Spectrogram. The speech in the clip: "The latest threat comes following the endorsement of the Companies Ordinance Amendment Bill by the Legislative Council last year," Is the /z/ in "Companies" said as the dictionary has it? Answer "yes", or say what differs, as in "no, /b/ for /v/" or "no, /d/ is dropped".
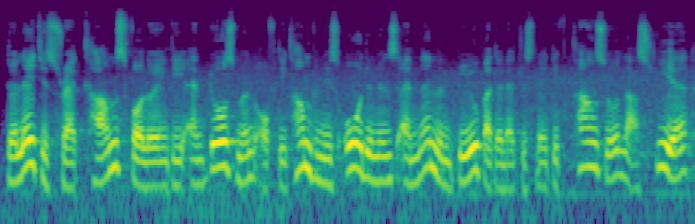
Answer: no, /s/ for /z/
